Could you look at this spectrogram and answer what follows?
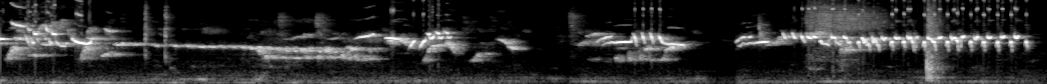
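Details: White-rumped shama singing vigorously: chattering bursts and a long descending slurred whistle, short pauses between phrases, then a fast, even rattling trill with a harsh rasp near the end.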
